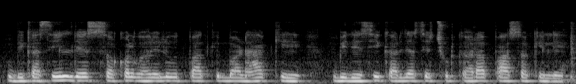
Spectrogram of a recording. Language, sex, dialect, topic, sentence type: Bhojpuri, male, Southern / Standard, banking, statement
